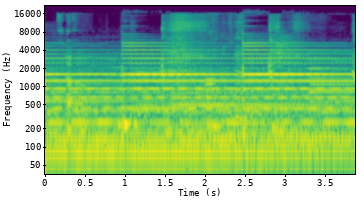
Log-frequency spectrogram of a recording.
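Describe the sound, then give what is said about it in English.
Several grandfather clocks chime the hour together, 13 strikes, their ringing strikes overlapping into a dense, sustained wash of bell tones, with fresh strikes landing every second or so. “And it starts ringing the hour, and all of a sudden, all the grandfather clocks are ringing the hour.”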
